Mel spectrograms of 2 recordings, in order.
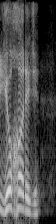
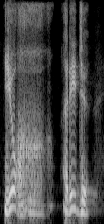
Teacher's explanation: ख्वा में कलकला नहीं करना, ख्वा को सिर्फ पुर पढ़ना है, युख रिज, इस तरीके से पढ़ना है।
